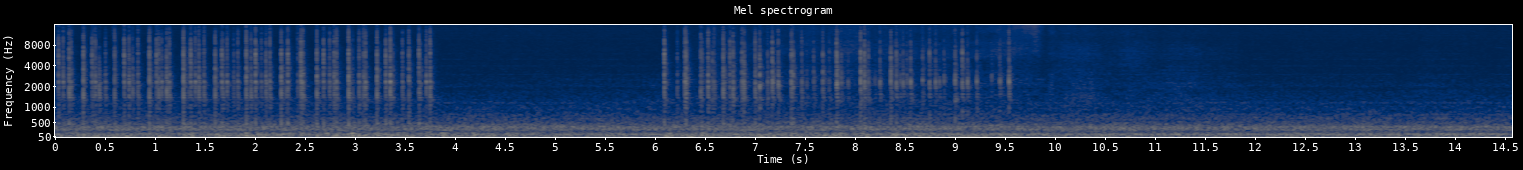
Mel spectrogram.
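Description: Long glittery nails rapidly tap and scratch the glossy cardboard front cover of a puppy spiral notebook, making dense bursts of bright, crisp clicking in two stretches separated by a short pause. A steady low hum runs underneath throughout, and the tapping fades away in the final seconds.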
